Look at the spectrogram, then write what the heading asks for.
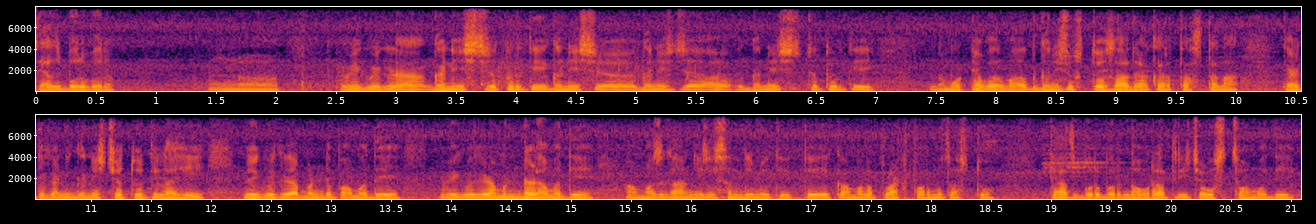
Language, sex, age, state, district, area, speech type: Marathi, male, 30-45, Maharashtra, Kolhapur, urban, spontaneous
